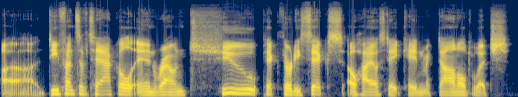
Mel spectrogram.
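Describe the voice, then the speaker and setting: A man's voice: mid-range voice, animated, moderate pace, bright, forceful tone, no echo, studio quality. A man co-hosting a casual sports podcast, giving emphatic, opinionated analysis in slangy everyday language. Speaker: podcast co-host.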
